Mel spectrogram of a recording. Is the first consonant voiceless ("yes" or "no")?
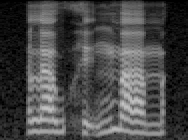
no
